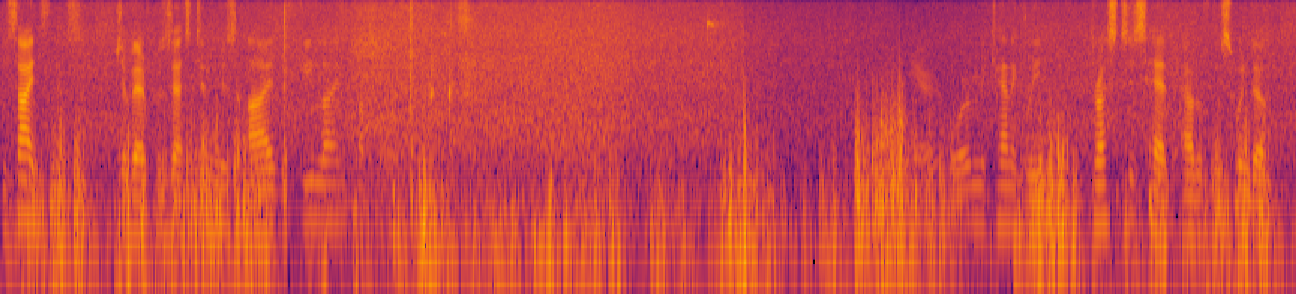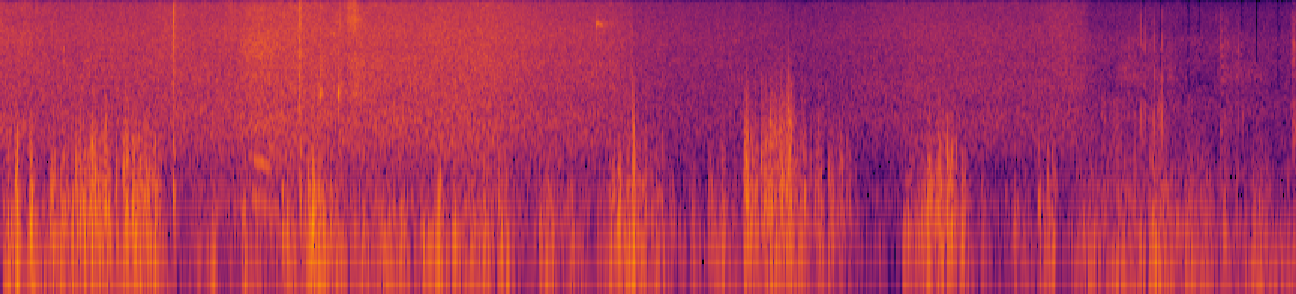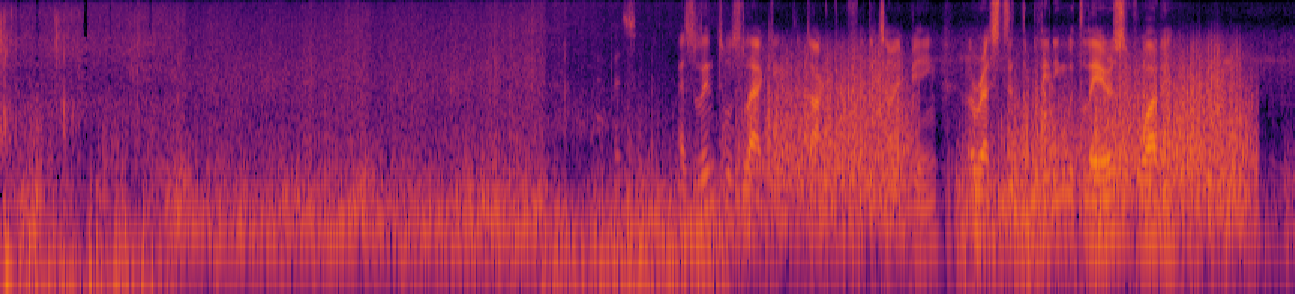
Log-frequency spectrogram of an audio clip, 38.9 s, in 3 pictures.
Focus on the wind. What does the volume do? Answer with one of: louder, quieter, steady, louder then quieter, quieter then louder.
quieter then louder.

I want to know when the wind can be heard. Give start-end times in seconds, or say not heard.
0.0-38.8.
